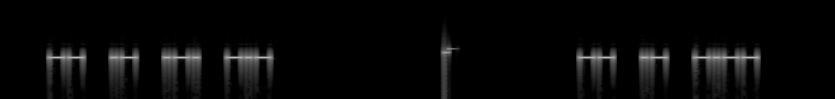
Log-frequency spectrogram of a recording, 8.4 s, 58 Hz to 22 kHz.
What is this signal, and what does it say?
Morse code, heard as a keyed tone, about 25 wpm, spaced as for 18 wpm, 700 Hz. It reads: MARK MAY
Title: 2x Character Spacing - Top 300 Words - 25wpm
